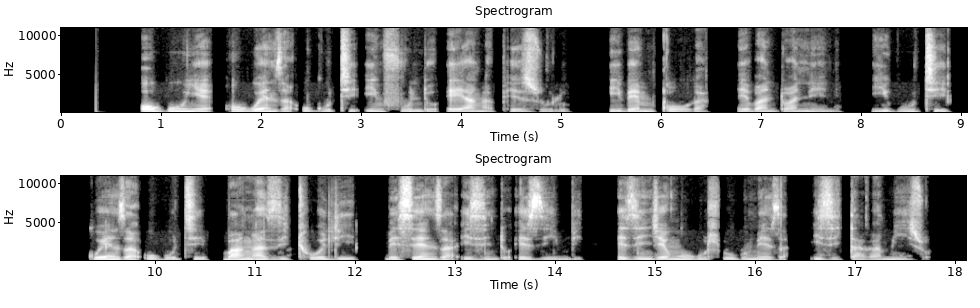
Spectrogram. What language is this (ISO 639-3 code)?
nde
